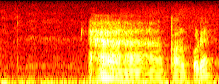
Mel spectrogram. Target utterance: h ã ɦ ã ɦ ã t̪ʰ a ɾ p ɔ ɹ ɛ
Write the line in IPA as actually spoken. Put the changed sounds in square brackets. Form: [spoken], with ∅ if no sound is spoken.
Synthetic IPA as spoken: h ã ɦ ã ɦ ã [t̪] a [ɹ] p ɔ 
